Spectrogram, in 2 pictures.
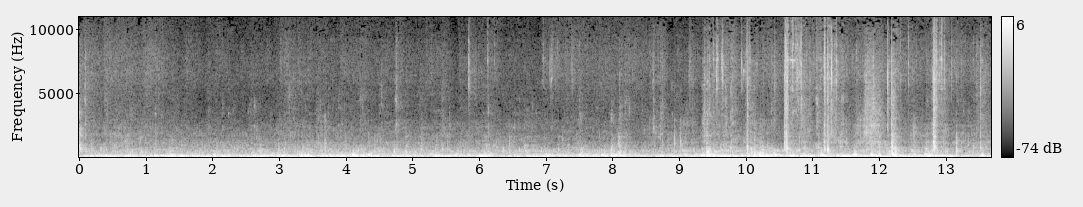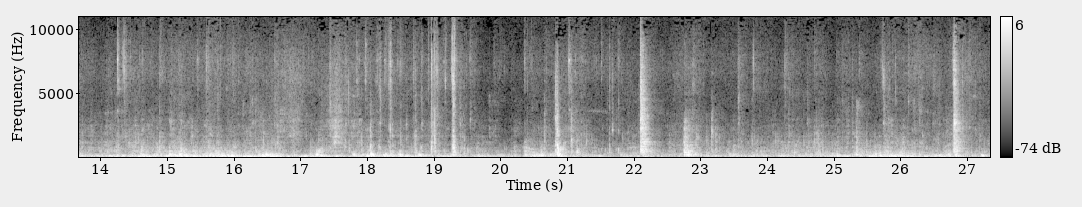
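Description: A truck driving slowly over a rough, rutted dirt trail, heard from inside the cab: a steady low rumble of engine and tyres, with knocks and rattles from bumps, many of them from about nine seconds in.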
